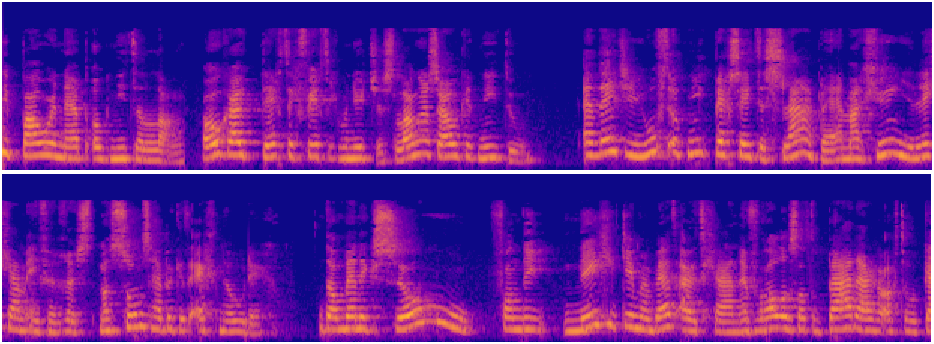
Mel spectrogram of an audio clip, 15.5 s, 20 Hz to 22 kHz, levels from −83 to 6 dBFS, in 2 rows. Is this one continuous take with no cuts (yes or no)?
no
